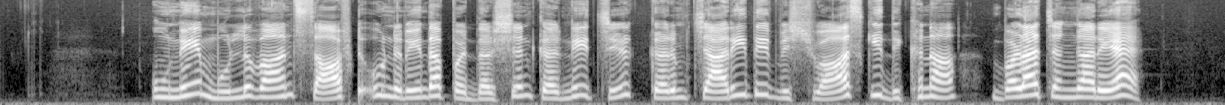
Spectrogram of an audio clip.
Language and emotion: Dogri, happy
